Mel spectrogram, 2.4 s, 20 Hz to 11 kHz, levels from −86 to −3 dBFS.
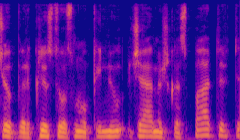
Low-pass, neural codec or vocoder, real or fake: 9.9 kHz; codec, 24 kHz, 3 kbps, HILCodec; fake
